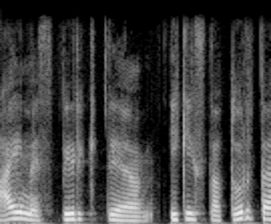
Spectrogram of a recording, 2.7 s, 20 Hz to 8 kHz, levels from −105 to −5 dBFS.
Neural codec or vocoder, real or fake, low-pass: none; real; 7.2 kHz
